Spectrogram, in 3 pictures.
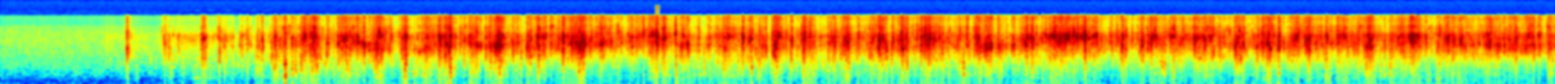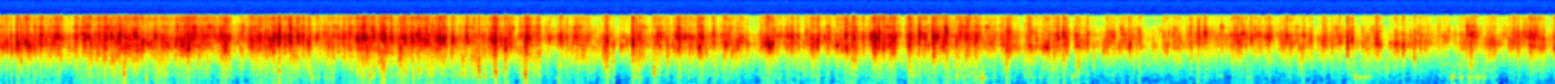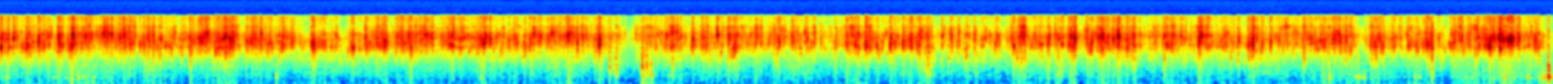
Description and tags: Crujido Papel
Field recording of paper noises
